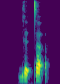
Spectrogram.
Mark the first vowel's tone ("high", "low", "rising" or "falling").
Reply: high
